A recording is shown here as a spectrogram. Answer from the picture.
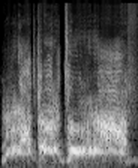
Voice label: Cover Me, Grineer Female; Warframe; Battle Barks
